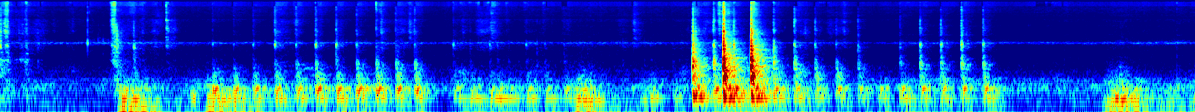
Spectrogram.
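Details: Dull, irregular knocks and thumps in a small room, with a louder cluster of sharp knocks midway and no clear animal voice.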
